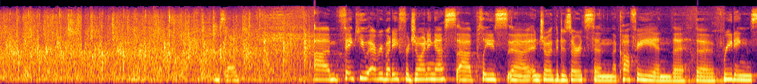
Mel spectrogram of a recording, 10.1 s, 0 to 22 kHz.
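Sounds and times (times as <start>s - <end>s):
convention crowd applause for a new lifetime member: 0.0s - 4.3s
speech: 2.9s - 3.4s, 4.2s - 10.0s.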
